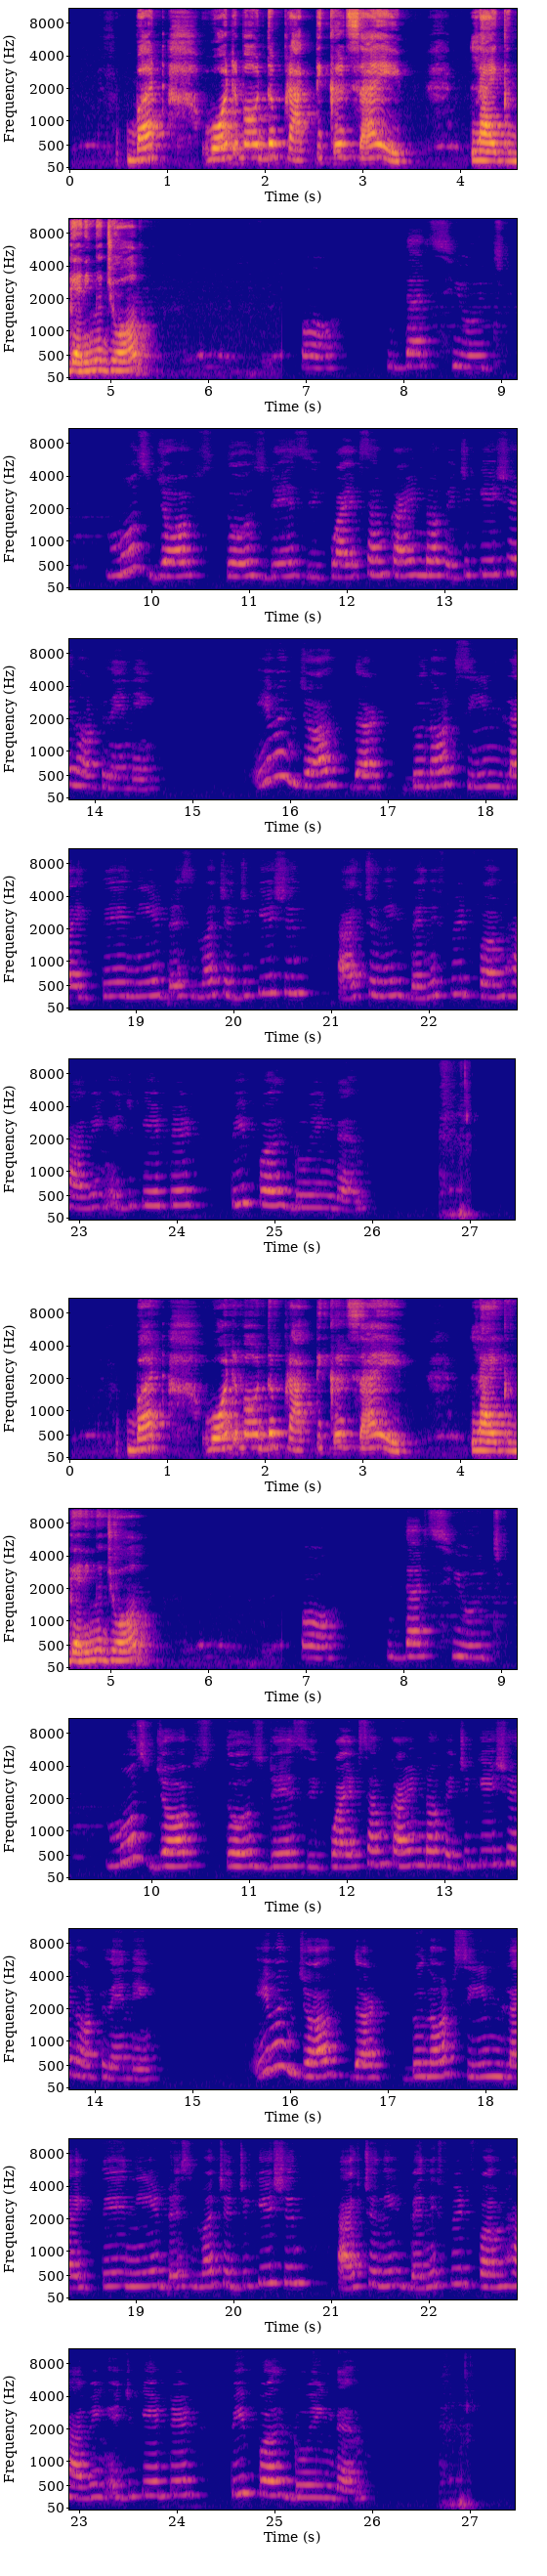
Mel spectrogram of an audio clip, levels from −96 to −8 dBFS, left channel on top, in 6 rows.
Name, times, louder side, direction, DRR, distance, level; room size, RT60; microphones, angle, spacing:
voice 1, 0.6-3.8 4.1-5.4, left 6 dB, 90° left, 0.9 m, -32 dB
voice 2, 6.9-7.3 7.8-8.9 9.5-14.6 15.6-16.9 17.2-20.7 21.1-24.1 24.5-25.9, right 2 dB, 70° right, 4.8 m, -50 dB
13.0 x 9.3 x 4.2 m
head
